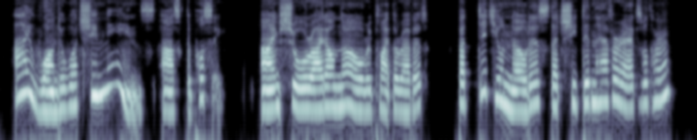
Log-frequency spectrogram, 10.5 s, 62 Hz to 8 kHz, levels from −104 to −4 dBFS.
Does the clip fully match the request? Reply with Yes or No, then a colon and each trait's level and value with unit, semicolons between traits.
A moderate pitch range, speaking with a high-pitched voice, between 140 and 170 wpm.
Yes: average, 4.6 semitones; high, 205 Hz; average, 160 wpm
